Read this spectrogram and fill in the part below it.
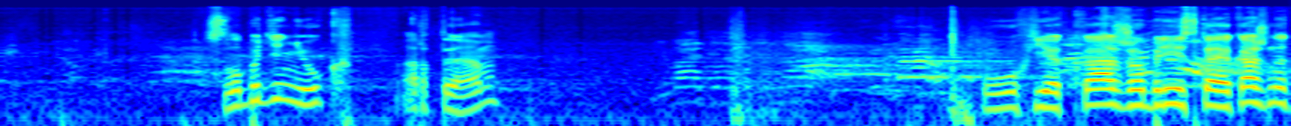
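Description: Men shout loudly across an echoing hall.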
